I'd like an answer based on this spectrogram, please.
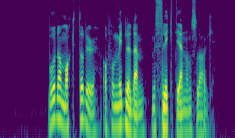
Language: Norwegian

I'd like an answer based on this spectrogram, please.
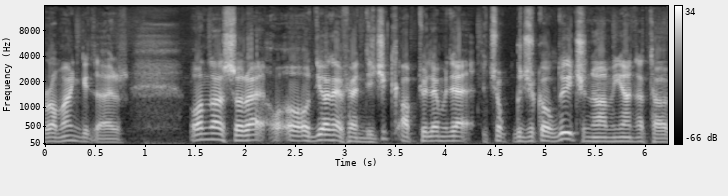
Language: Turkish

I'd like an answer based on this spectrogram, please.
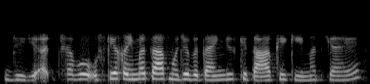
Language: Urdu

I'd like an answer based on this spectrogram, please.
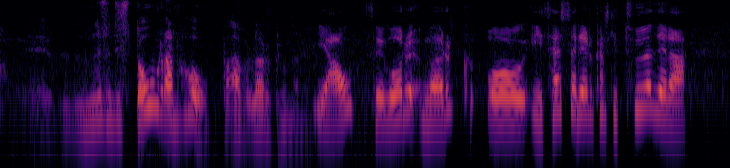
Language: Icelandic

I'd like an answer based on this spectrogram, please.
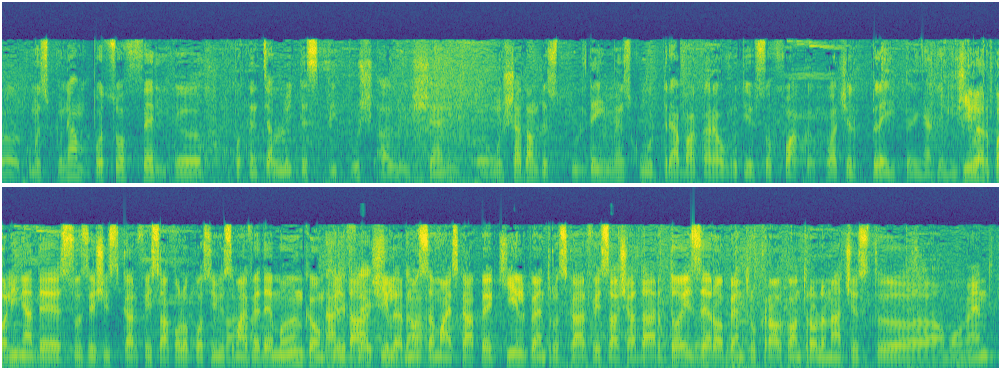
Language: Romanian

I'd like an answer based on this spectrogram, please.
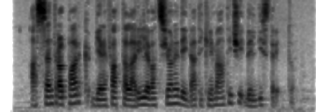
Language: Italian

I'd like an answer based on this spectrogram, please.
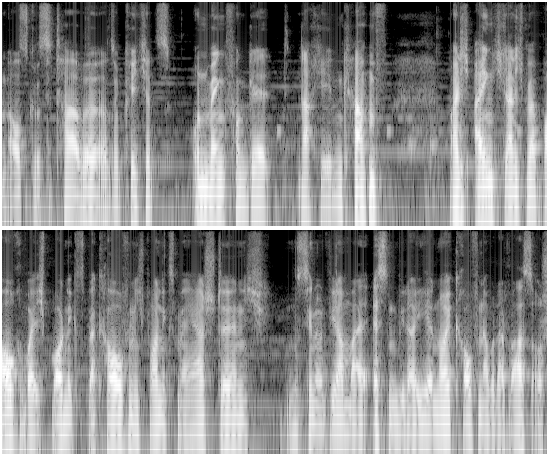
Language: German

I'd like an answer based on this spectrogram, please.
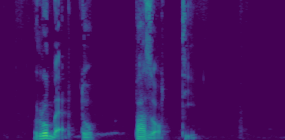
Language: Italian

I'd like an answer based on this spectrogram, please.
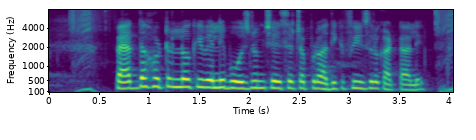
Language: Telugu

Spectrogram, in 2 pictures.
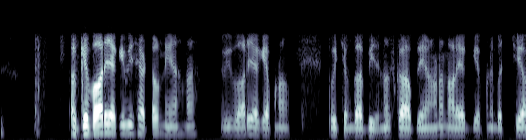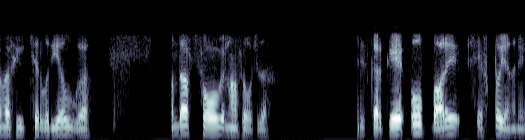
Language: Punjabi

